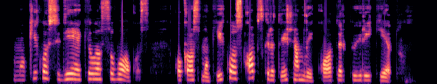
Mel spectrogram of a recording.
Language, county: Lithuanian, Alytus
